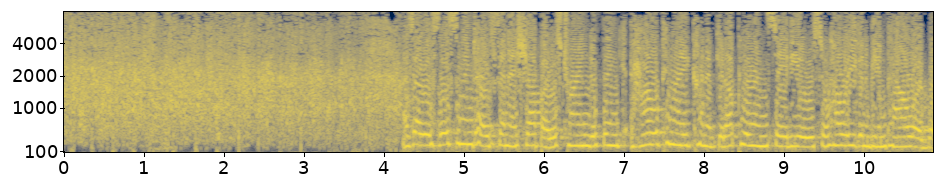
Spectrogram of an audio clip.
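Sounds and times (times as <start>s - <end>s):
audience applause: 0.0s - 4.6s
speech: 4.3s - 10.8s.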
